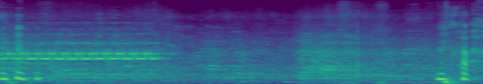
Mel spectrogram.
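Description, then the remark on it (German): A telephone rings with a steady electronic trill for about a second and a half, fairly loud, then stops, followed by quieter background sounds and a few short bursts. “Oh, das Telefon klingelt.”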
